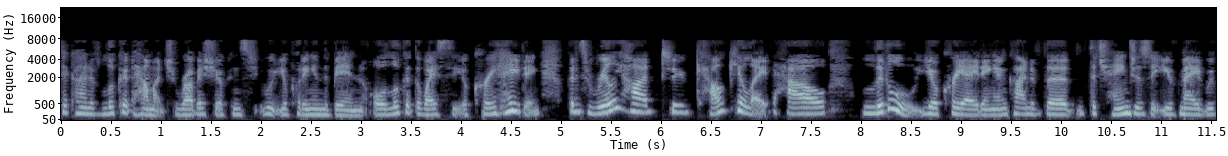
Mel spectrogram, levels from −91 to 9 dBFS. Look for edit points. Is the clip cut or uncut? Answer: uncut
